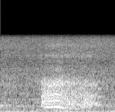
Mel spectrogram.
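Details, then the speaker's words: Baby girl sleeping on her father's tummy, snoring: a single short, low, rattling snore over a steady background hum; described as a very good sleeper. "oh my baby girl geneva thanks for making noise when she sleeps snore is just like your mommy very good sleeper"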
